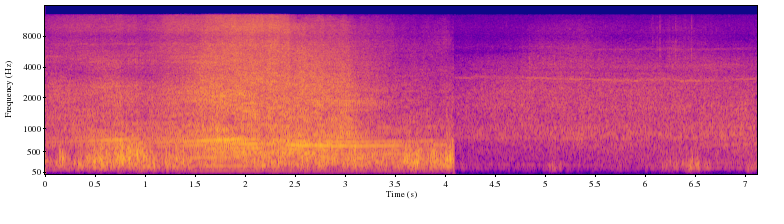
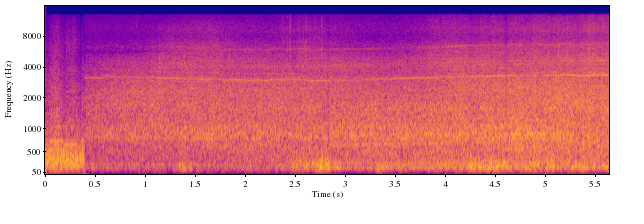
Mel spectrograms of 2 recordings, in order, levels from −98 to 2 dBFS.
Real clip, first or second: second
